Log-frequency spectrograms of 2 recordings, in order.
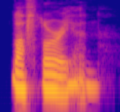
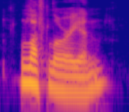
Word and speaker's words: Lothlórien: And the full version of that quote, he says, it is long and sad, for it tells how sorrow came upon, tell me how it's pronounced again. – Lothlórien. – Lothlórien.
